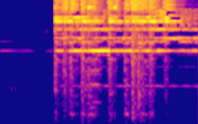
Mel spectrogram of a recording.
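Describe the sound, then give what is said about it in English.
A small handheld bell with a fish on it rings brightly and continuously after a brief silence, its clear metallic tone rapidly repeating, loud, with no voices present. “This has a fish on it, but this bell right here.”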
